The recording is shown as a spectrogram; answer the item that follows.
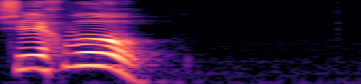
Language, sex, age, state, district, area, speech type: Gujarati, male, 60+, Gujarat, Ahmedabad, urban, read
